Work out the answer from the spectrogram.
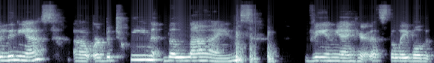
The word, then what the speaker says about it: Viognier: Next white wine is a Viognier, is how the grape is pronounced.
